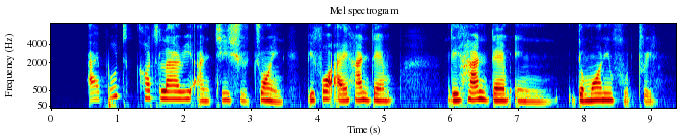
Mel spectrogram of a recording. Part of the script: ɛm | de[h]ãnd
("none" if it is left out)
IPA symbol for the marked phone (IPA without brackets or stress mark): h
